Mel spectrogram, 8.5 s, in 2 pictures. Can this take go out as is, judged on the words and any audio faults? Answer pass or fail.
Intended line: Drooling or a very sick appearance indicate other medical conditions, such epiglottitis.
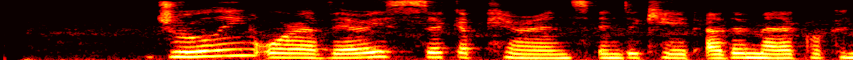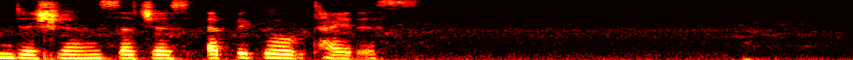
fail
